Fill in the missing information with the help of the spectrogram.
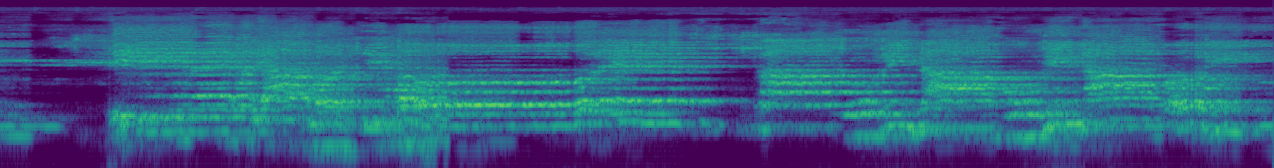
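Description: A choir singing long held notes in phrases of a few seconds, part of a song with backing music.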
